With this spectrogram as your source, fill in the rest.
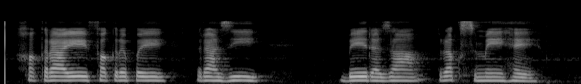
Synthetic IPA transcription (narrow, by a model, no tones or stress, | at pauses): xɐkɾaːefɐkɾpe | ɾaːziː | beːɾɐzaːɾɐksmẽɦɛː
